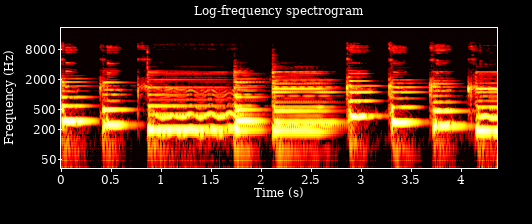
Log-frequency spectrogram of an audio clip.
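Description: Roland digital piano playing the accompaniment to a staccato vocal exercise: three short notes, two longer held notes, then three more short notes.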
